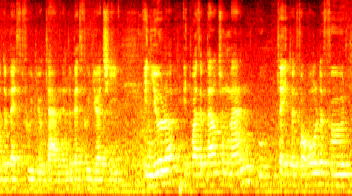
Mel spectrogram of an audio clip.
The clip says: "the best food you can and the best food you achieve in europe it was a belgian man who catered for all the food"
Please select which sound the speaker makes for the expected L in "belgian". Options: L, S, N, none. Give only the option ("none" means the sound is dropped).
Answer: L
